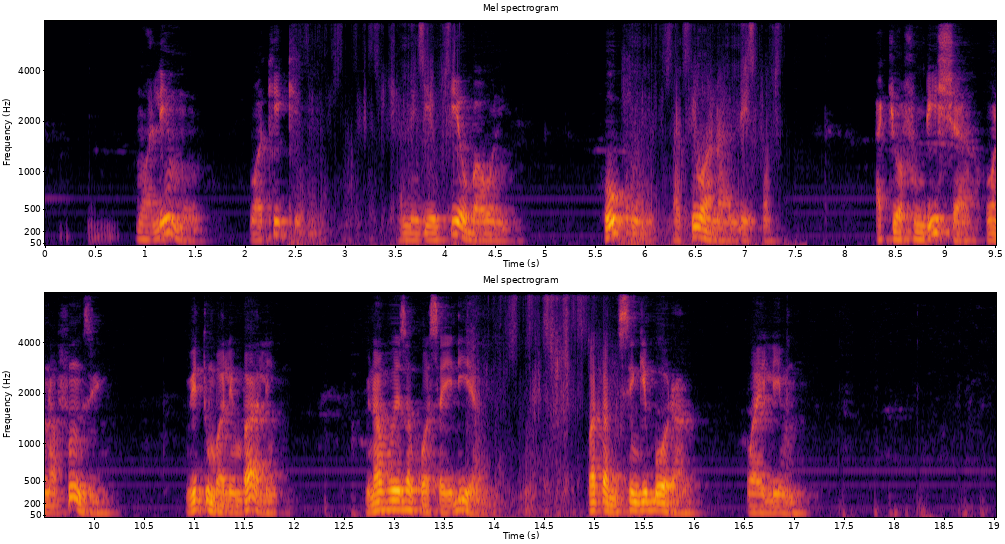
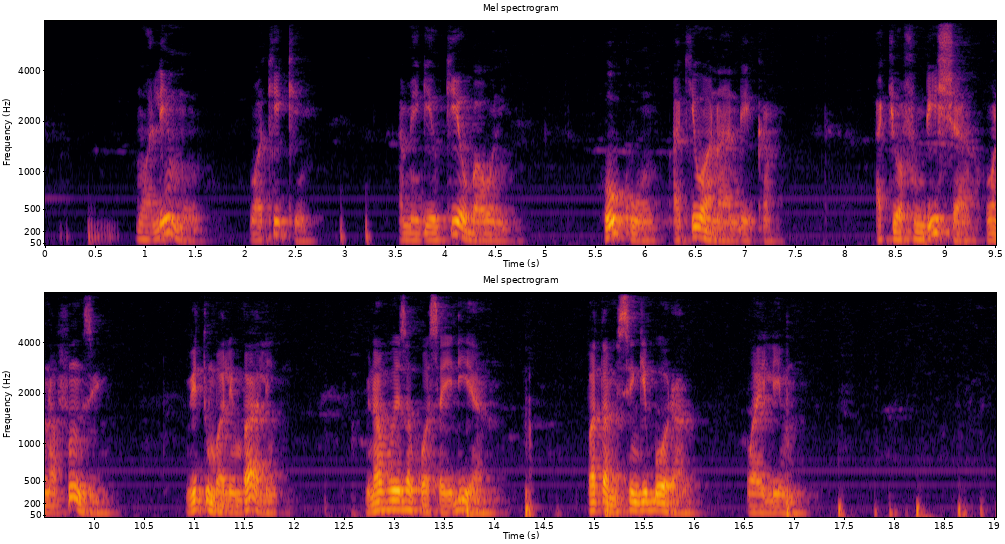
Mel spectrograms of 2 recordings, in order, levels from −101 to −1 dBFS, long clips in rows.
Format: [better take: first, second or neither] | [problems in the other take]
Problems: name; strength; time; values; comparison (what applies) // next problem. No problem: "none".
second | noise reduction (neural separator model SepFormer DNS4)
